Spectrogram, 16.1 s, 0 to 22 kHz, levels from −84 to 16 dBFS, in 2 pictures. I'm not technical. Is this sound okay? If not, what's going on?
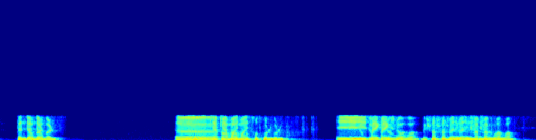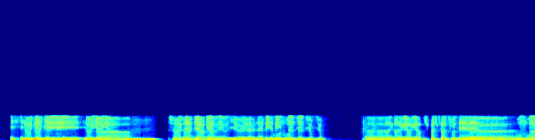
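No, not quite. All the way through, you hear a doubled audio track: the whole recording plays twice, with a second copy trailing the first by roughly 0.15 seconds and about as loud. That's why everything sounds smeared, like a stutter or a slapback echo, but with no roomy fade. It's likely that the sound got picked up a second time through a slower route. The narrow telephone-style sound is just the phone line doing its normal job.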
